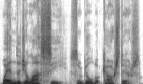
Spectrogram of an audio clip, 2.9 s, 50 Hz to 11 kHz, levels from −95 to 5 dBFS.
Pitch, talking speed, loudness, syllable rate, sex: 100 Hz, 165 wpm, -17 LUFS, 3.6 syllables/s, male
